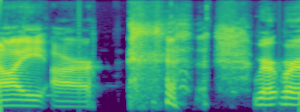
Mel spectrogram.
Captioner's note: laughing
